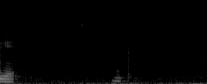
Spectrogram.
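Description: A few faint clicks of a computer mouse, spread over about a second.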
